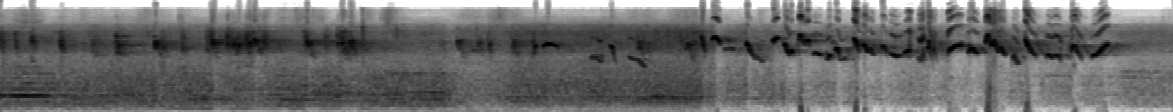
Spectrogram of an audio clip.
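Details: Oriental white-eye song for encouraging a quiet white-eye to sing. Busy high-pitched bird chatter first, then a loud rush of quick, squeaky, rising and falling twitters near the end.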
